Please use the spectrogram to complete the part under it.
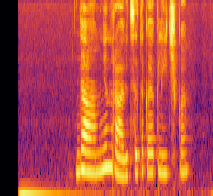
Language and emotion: Russian, neutral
